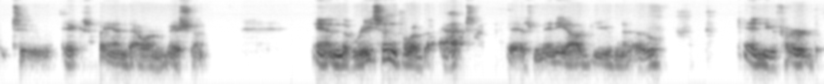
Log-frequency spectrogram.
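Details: Man who counts himself among people with spasmodic dysphonia; spasmodic dysphonia.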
